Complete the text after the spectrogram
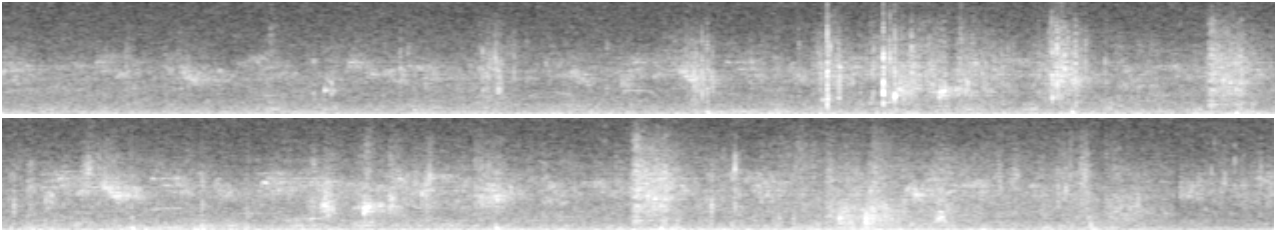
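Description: A gorilla chews and crunches leafy stems.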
